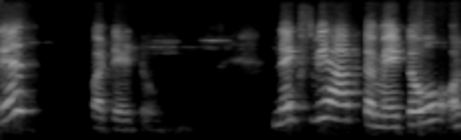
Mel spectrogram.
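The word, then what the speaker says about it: tomate: potato next we have tomato or tomato okay in french it is tomat the spelling is almost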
